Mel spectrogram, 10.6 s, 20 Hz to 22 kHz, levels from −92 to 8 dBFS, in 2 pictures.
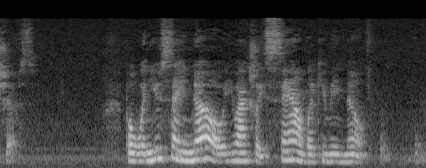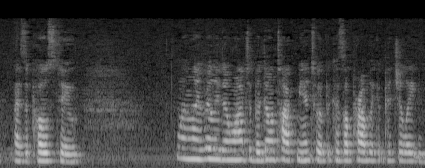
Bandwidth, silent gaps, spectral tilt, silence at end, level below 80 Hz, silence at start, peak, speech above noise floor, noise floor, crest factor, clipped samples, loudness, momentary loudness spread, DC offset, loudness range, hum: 14 kHz; none; -5.5 dB/octave; 0 s; -64 dBFS; 0 s; -4 dBFS; 28 dB; -49 dBFS; 18 dB; under 0.1%; -21 LUFS; 15 LU; under 0.1%; 6 LU; none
